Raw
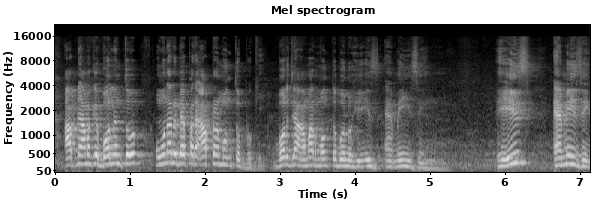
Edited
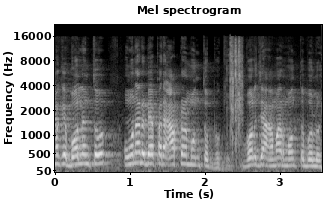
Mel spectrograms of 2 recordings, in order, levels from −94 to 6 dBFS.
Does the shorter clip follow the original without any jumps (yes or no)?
yes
